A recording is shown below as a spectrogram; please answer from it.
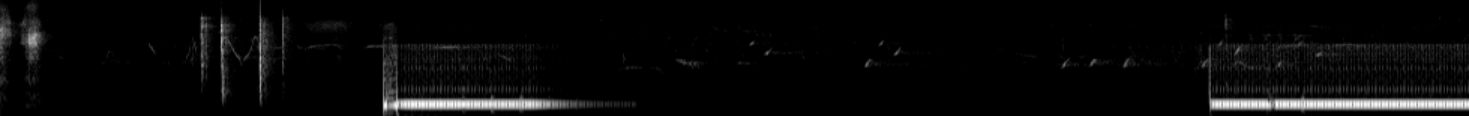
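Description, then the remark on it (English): A phone line rings out while waiting for someone to answer: two loud, steady, low-pitched ringback tones separated by a long pause of silence, with a few faint clicks before the first. “I forgot they're supposed to pick up at some point, right?”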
